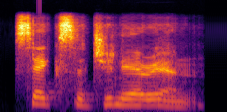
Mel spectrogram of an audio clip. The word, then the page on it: Sexagenarian: Indian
